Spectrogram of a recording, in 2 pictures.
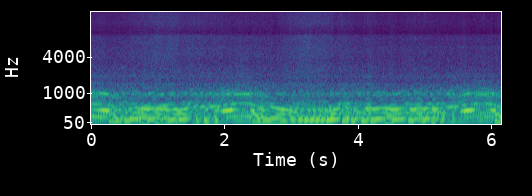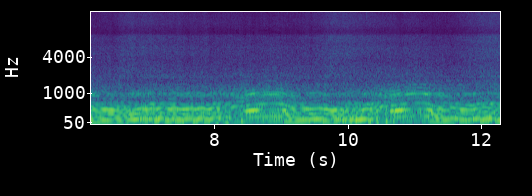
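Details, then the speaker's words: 2000 Yamaha XL800 two-stroke watercraft with freshly rebuilt engine and Mikuni-rebuilt carbs, on water: revs climb then sag repeatedly every couple of seconds, hesitating under throttle and failing to plane; owner suspects carburetor problems, cause not found. "hesitation [Music] i stay out of the throttle i may be able to get it i can't even get it to plane now"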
